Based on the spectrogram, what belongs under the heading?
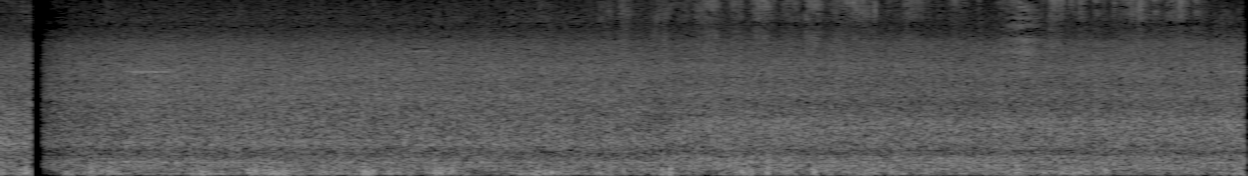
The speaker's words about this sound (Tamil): சுழன்று சுழன்று அடித்த காற்றின் சத்தமும் அலைகளின் பேரொளியும் இடையிடையே கேட்ட இடி முழக்கமும்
